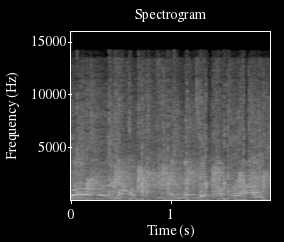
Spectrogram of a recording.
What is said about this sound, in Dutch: Kan ze ook een applaus krijgen?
